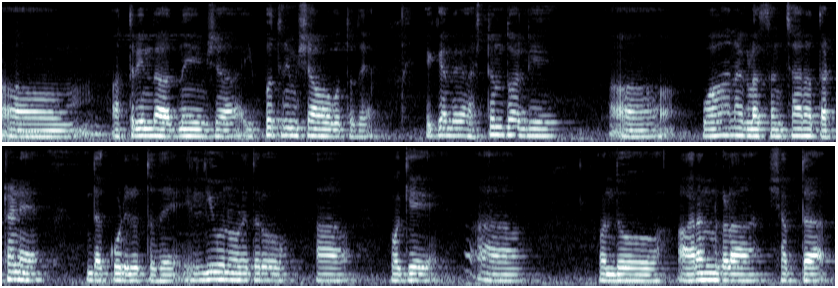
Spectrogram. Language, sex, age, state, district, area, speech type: Kannada, male, 30-45, Karnataka, Kolar, rural, spontaneous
